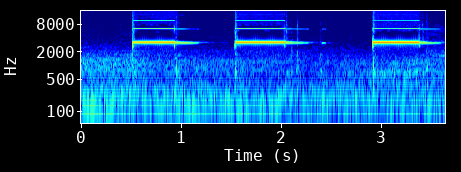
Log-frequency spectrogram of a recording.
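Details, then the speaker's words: Vintage two-stroke motorcycle, either a 1973 Yamaha RD250 or a 1974 Kawasaki F7-175, jump-started: three shrill half-second beeps about a second apart. It is the warning buzzer because the oil valve is switched off; turning the oil on stops it. "I found it switch on it's this valve all valve off for turn your oil on make the noise go away"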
